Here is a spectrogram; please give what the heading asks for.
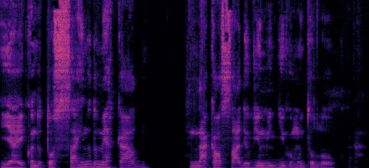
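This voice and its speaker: A man recounts his life story as a pastor on a podcast. His voice is gravelly and husky, lively in its storytelling and broken up by chuckles. He speaks in an easy, conversational way. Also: mid-range voice, brisk. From Rio de Janeiro. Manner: animated storyteller, laughs often.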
